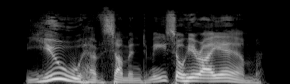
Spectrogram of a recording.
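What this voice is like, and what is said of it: Commanding, grand godlike voice. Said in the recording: “I commanded in my most godly voice”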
